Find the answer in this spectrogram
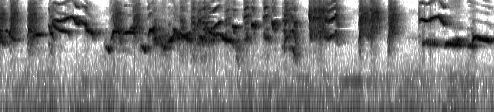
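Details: Dueling Oriental magpie-robins in a breeding cage, a lure for provoking other magpie-robins; harsh rasps mixed with fast whistled trills, then sparser notes ending in a clear, level whistle.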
